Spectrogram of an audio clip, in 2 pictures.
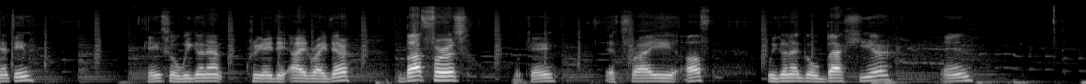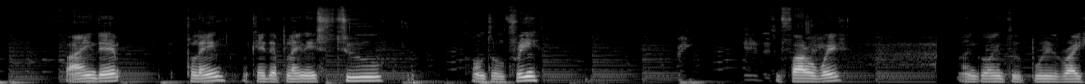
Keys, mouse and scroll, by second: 0.4-1.2 scroll up 2, 1.2-1.7 scroll down 2, 3.8 Tab, 5.1 q, 8.7 KP_3, 9.4-10.3 scroll down 5, 10.8 KP_Decimal, 11.7-12.9 scroll down 6, 13.3 scroll up 2, 14.4 shift+middle click, 15.6 ctrl+KP_3, 17.6 g.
